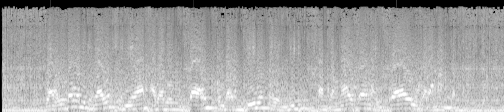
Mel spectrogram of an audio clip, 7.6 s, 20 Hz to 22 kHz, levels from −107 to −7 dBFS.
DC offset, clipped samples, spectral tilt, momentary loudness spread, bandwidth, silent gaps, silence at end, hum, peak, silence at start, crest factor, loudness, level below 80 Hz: under 0.1%; under 0.1%; -5.5 dB/octave; 5 LU; 17 kHz; none; 0 s; none; 0 dBFS; 0.05 s; 10 dB; -10 LUFS; -26 dBFS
